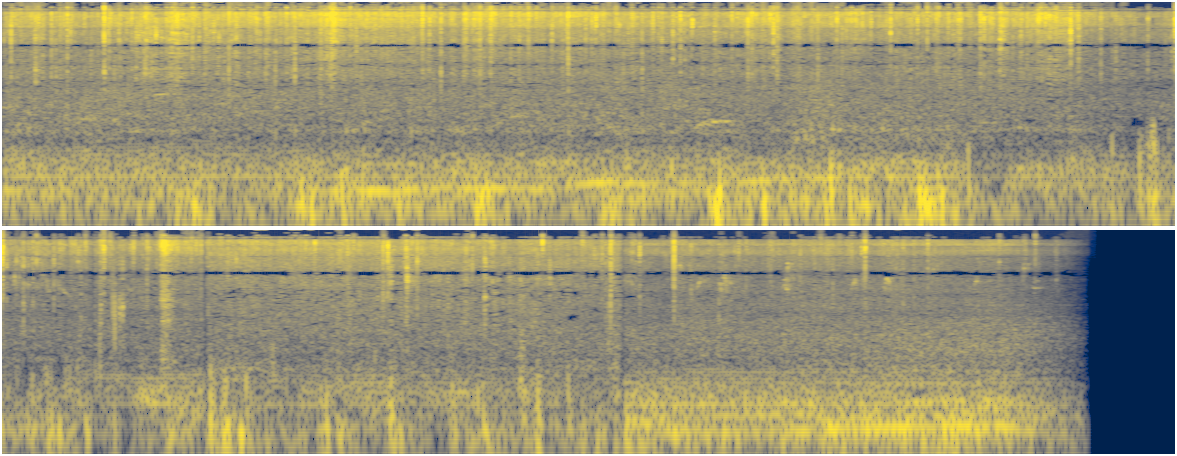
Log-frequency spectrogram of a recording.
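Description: Western red oak logs burning in an open grill firebox, crackling and popping now and then over a steady low rumble.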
